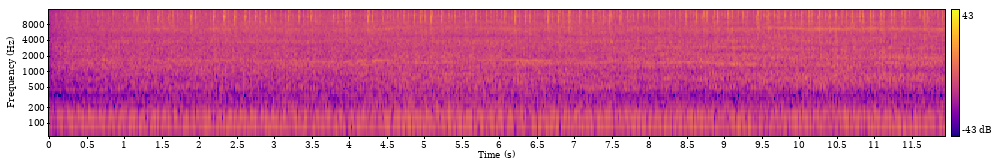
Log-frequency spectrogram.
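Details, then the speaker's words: 1999-2004 Mustang 2V just converted to E85 with 47 lb injectors and a new tune: V8 idles fairly evenly with a slightly rough beat, no knock, but dies if left idling unattended; cause uncertain. "alright guys so my car idles fine but if I leave it idling by itself and it dies so like a idles fine for a little bit and if I were to leave the car unattended and just idle it dies for some reason"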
